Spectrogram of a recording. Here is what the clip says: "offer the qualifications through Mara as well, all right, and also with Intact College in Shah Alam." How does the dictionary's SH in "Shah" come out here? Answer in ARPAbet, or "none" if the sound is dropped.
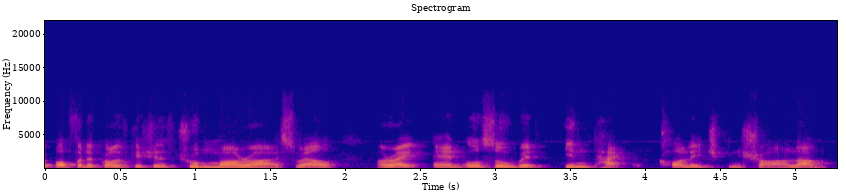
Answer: SH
